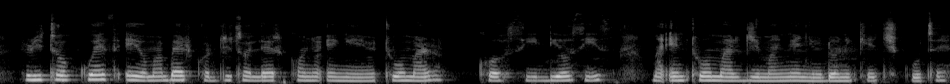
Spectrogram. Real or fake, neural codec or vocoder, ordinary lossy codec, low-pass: real; none; AAC, 32 kbps; 19.8 kHz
